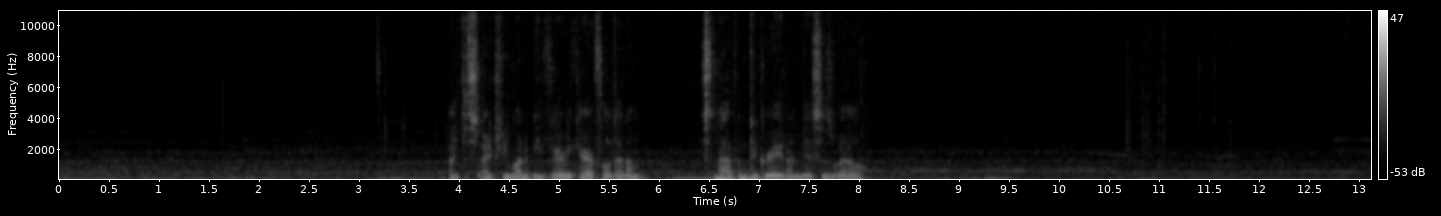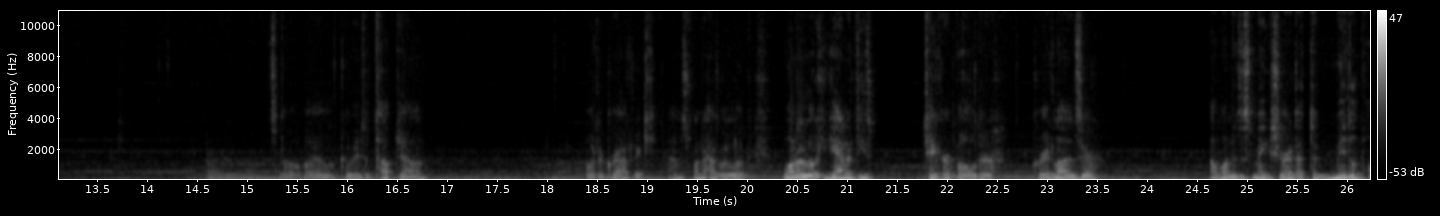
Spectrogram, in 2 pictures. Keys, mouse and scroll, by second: 2.5 ctrl+z, 4.0-4.5 scroll up 1, 4.5-7.7 shift+middle drag, 8.0 click, 9.2 ctrl+z, 10.6 shift+d, 15.8 click, 18.0 click, 18.7-19.1 scroll up 1, 19.1-22.1 shift+middle drag, 22.2-22.8 shift+middle drag, 22.8-23.4 scroll up 5, 23.4-26.2 shift+middle drag.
